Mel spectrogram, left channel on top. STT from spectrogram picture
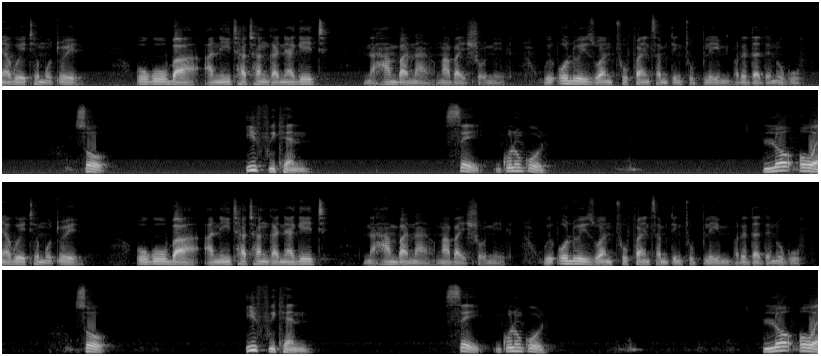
emotweni, ukuba aniyithatha ngane yakithi nahamba nayo ngaba ishonile. We always want to find something to blame rather than ukufa. So if we can say uNkulunkulu lo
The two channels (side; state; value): left; noise; hum, 29 dB below the sound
